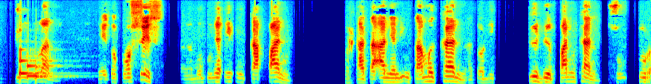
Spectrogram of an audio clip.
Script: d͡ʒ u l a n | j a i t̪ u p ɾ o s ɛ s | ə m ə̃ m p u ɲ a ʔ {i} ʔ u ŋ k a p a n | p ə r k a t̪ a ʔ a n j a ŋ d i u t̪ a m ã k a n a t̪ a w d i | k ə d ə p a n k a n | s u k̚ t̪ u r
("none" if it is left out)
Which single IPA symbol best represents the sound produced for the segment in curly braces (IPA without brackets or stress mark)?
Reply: i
